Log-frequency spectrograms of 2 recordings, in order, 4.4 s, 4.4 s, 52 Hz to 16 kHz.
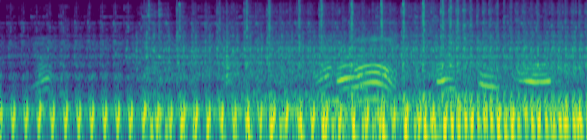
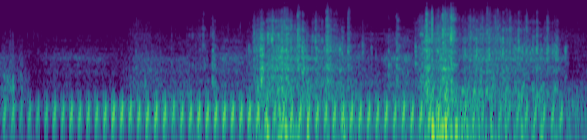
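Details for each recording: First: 1980s MTD mini bike, sat 2 years, original 3.5 hp Tecumseh swapped for a Tillotson 212cc engine, on a 10,000 ft Rocky Mountain trail: catches and settles into a quick, even thump that builds and holds without misses; running healthy. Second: 1980s MTD mini bike with swapped-in Tillotson 212cc engine, climbing a steep high-altitude off-road trail: slow, labored single-cylinder thumping turns uneven and sags under load, rider running alongside, engine bogs and stalls.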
